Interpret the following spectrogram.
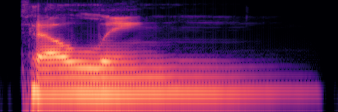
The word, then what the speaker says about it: telling: got the right idea so the ing three pronunciations are in which is perfect in now when we do in now the tongue touches in the front in in and then we can have a schwa thank you luciana perfect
